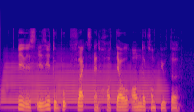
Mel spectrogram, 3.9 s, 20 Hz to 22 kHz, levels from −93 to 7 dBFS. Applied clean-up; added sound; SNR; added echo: none; Brass instrument; 10 dB; none.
